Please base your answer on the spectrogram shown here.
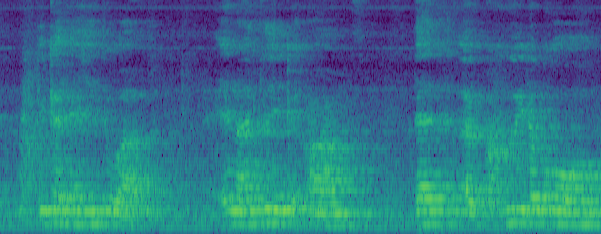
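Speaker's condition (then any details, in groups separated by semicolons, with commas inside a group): Cerebral palsy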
